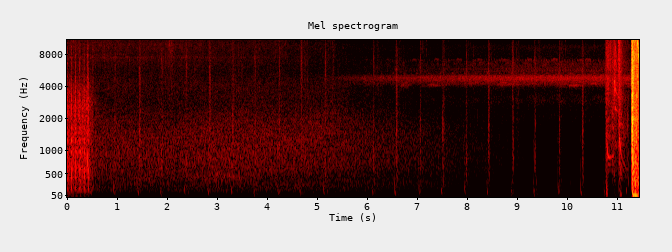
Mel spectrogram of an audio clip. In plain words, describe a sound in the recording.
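Footsteps pad over grass.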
